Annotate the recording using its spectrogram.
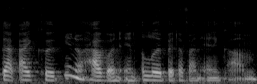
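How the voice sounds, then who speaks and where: Noticeable background noise sits behind a woman speaking in a Filipino accent. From Philippines. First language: Filipino language (Tagalog or regional). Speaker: storyteller sharing life story. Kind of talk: personal testimony interview. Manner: halting, with many fillers.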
